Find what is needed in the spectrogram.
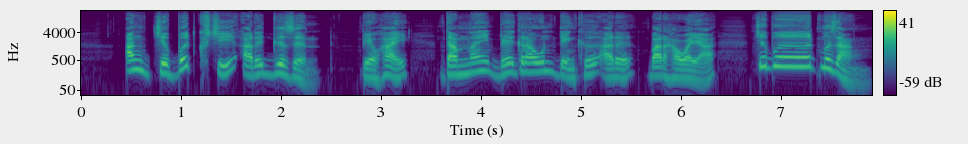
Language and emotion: Bodo, happy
